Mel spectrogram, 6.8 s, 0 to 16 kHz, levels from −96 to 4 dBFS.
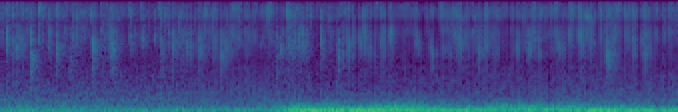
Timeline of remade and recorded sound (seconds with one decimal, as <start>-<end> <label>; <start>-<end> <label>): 0.0-1.9 recorded; 1.9-2.7 remade; 2.7-3.4 recorded; 3.4-6.8 remade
